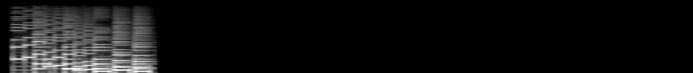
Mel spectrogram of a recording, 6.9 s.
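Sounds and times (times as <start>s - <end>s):
game over jingle: 0.2s - 1.6s.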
